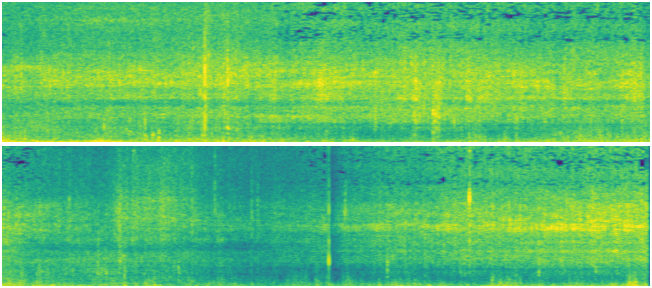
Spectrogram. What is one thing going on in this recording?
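Bike tyres rumble and crunch over a dirt trail.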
